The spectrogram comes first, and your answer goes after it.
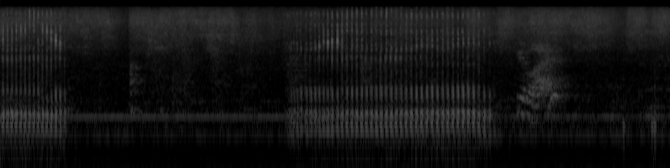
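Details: A sleeping bulldog snoring. A buzzy, rapidly fluttering rattle lasts about two seconds, with shorter raspy breaths before and after it and a low steady hum underneath.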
